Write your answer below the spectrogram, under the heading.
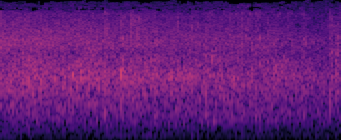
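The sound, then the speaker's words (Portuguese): Applause from a church audience for the prophets: steady, dense clapping that holds an even loudness for the whole two seconds. “Vamos dar uma salva de palmas aí para os nossos profetas.”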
